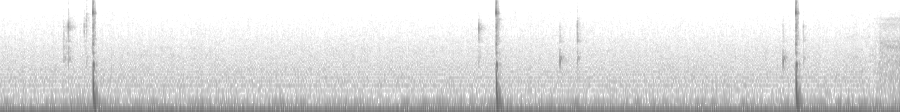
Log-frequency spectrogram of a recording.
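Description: A short electronic click sounds as a menu changes.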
